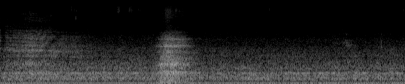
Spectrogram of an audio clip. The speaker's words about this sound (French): Excusez-moi, je baille un petit peu.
